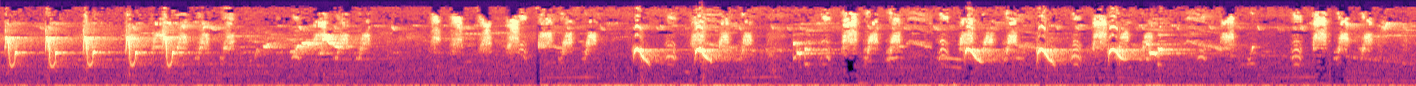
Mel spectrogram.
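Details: Drongo singing vigorously, used to train other birds: a long varied run of ringing notes, chattering bursts and repeated sharp downward-sliding whistles, with a busy, changing rhythm throughout.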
